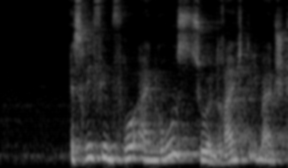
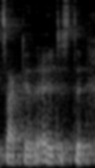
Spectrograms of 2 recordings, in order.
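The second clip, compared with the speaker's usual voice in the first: plain reading voice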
